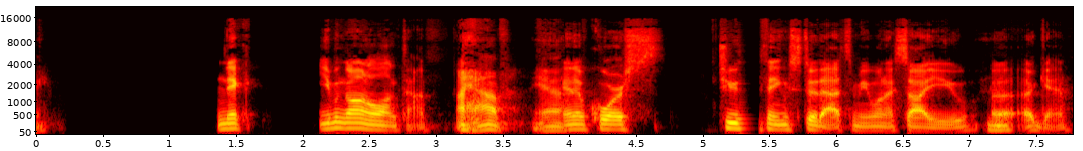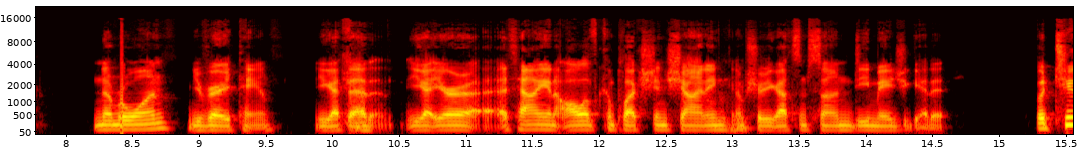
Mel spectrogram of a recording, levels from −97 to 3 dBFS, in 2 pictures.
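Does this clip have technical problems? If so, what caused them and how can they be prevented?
Yes. At 5.27 to 5.44 s, between "of course two" and "things stood out to", a call audio freeze occurs, likely because packets were held up in transit and the jitter buffer ran dry. The receiver stretched the last sound across about 147 ms, ending in roughly 50 ms of silence, then resumed where it stopped, so nothing is lost but the speech is delayed. A larger or adaptive jitter buffer, plus prioritising voice traffic on the network, would absorb such delays.

A repeated buffer occurs at 8.41 s, just before "one you're very tan", and again at 11.70 s. New audio arrived too late and the device replayed its last short block, two extra times and then once, which fits a 256-sample buffer of about 5 ms. Each is heard as a brief click or buzz. Larger device buffers or higher scheduling priority for the audio thread would prevent the underruns.

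A jitter buffer speed-up runs from 10.65 to 12.43 s, after "got that you", and again from 12.85 to 13.80 s. With more audio buffered than its target, the receiver trimmed pitch-period slices to reduce the backlog, removing about a tenth of a second and then roughly 70 ms. The speech plays 5% and then 7% fast at unchanged pitch, sounding hurried. Steadier packet delivery would keep the buffer near its target so it needs no catching up.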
